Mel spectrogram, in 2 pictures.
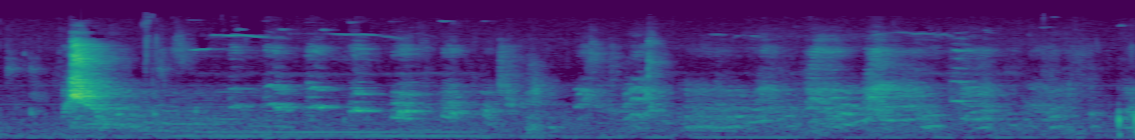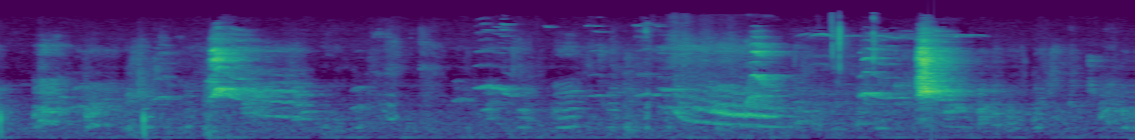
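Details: A litter of nine healthy American Pit Bull Terrier puppies, with high, bright yelps at intervals standing out over a steady backdrop of soft whimpers, squeaks and scattered low noises.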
